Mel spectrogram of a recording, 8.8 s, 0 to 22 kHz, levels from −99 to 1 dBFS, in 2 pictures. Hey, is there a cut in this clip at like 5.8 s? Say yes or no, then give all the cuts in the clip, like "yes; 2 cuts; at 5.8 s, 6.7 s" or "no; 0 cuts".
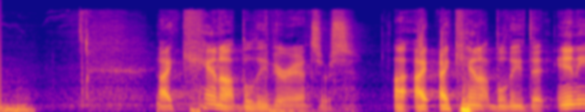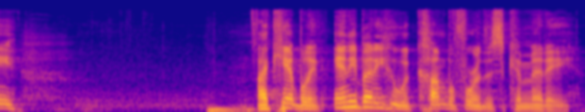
no; 1 cut; at 1.1 s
